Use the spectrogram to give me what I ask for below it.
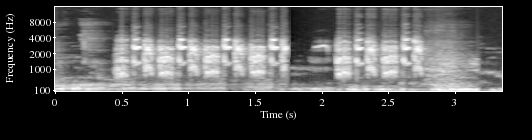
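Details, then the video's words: Sooty-headed bulbul (trucukan) song meant to provoke a rival, heard as two bursts of rapid, chattering notes around mid-high pitch, each burst under a second and a half, with a low hum underneath. "SUARA TRUCUKAN UKLIK BIKIN LAWAN EMOSI DAN LATAH!!"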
